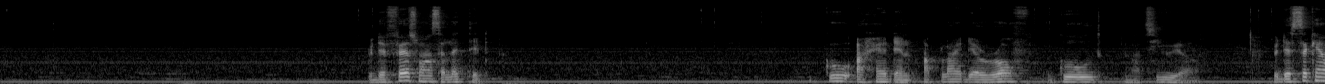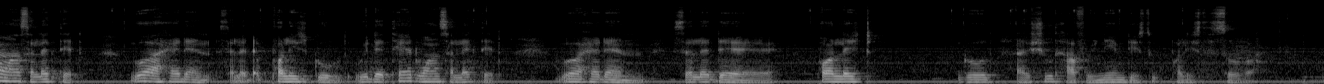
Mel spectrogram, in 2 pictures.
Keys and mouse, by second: 7.3-8.3 middle drag, 14.7-17.4 middle drag, 18.2 middle click.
